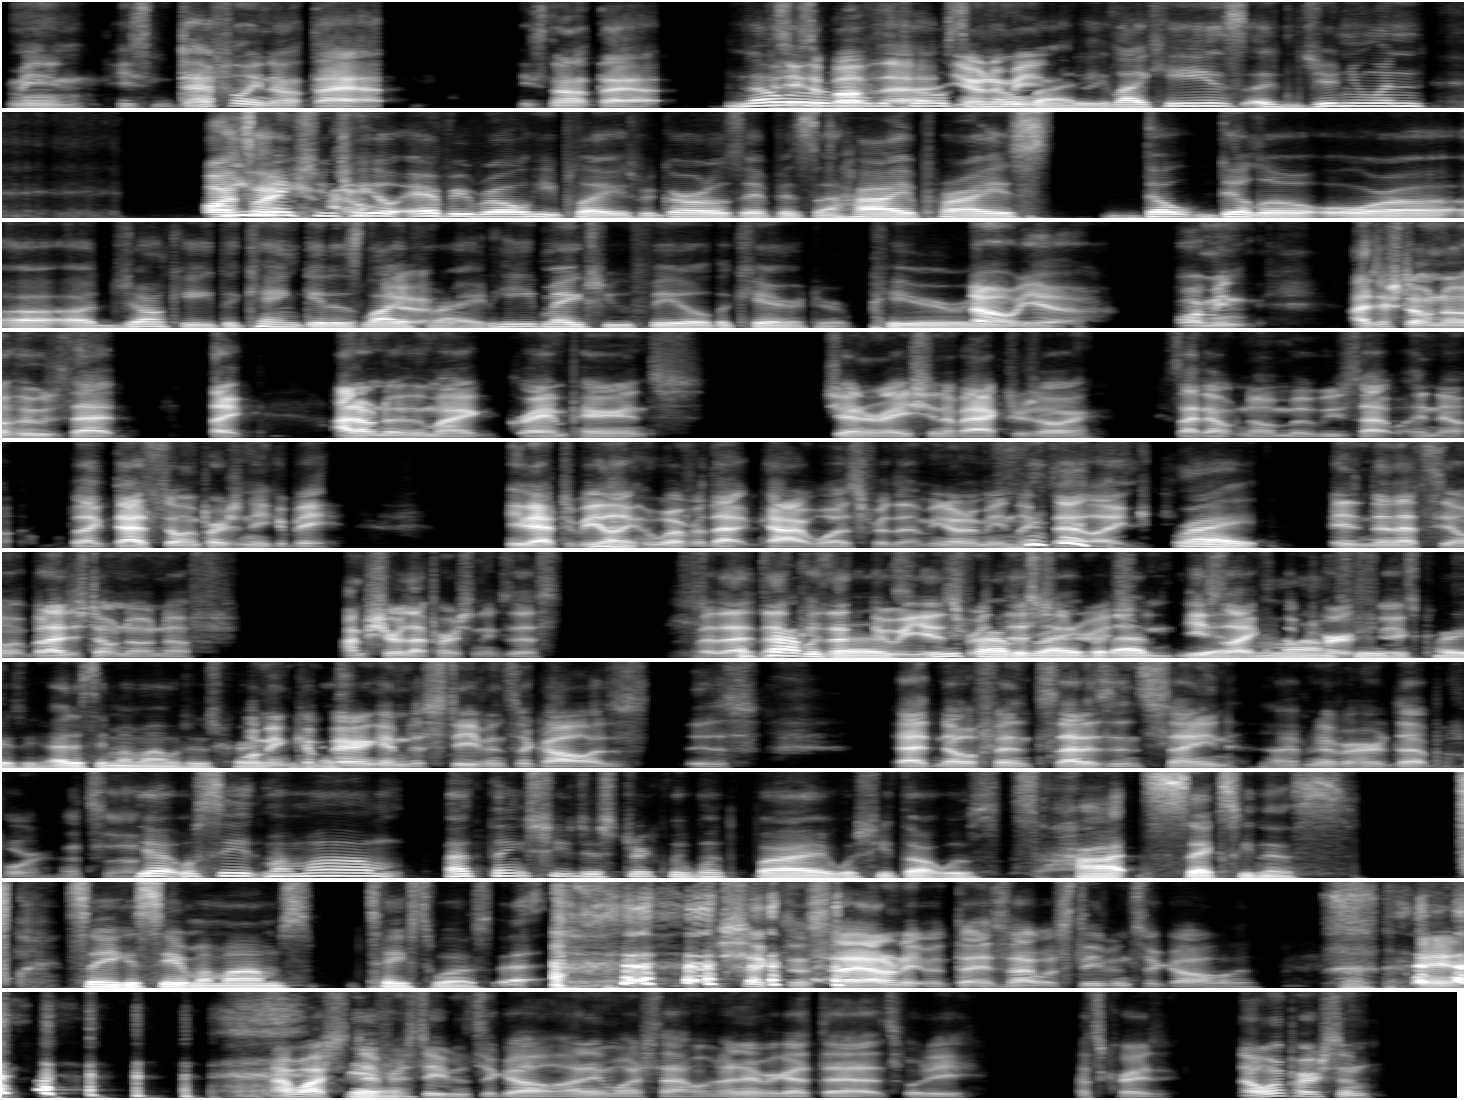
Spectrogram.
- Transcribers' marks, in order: unintelligible speech; tapping; stressed: "period"; other background noise; laugh; unintelligible speech; laugh; snort; laugh
- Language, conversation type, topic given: English, unstructured, Which actors would you watch in anything, and which of their recent roles impressed you?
